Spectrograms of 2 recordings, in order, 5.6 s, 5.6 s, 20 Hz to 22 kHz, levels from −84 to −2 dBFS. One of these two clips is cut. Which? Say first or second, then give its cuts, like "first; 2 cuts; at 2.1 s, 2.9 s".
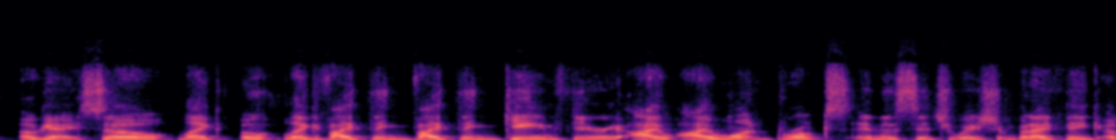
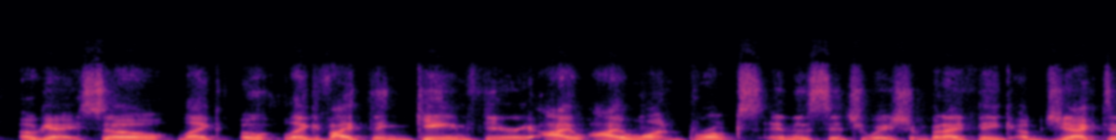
first; 1 cut; at 2.1 s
